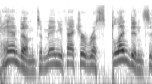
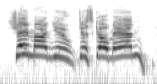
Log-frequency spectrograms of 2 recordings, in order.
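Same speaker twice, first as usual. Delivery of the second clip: high, slow mock shout. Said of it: "I start shouting".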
